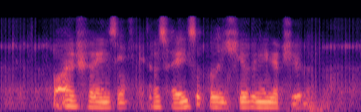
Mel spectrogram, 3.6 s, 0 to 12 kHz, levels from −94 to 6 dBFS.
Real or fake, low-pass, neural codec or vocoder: fake; 7.2 kHz; codec, 16 kHz, 1 kbps, FreqCodec, smaller model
